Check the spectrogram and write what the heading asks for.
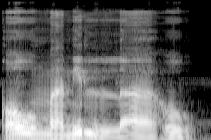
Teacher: nun wikoyah atau yang penyambung antara tanwin dengan huruf sukun atau tasdid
